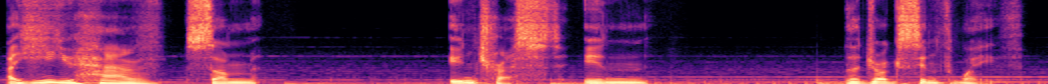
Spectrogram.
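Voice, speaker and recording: Male GM doing a polished corporate power woman: polite, smooth, self-assured, mid-pitched. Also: expressive, very slow, long pauses, soft background music. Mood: businesslike. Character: powerful poised corporate woman, wealthy and influential.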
